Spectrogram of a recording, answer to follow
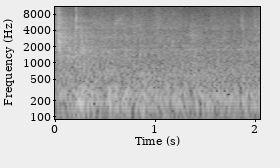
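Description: Room tone of a meeting chamber: a steady low rumble and hum, with a brief click right at the start.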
